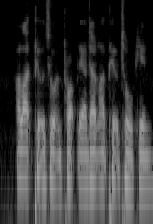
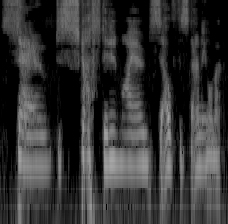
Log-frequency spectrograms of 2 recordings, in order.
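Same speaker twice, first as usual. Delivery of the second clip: higher, slow, prissy put-on posh voice; posh mock outrage; 4 semitones higher, much slower than usual. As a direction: ham up a fussy aristocrat. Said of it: "Oh, bother".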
